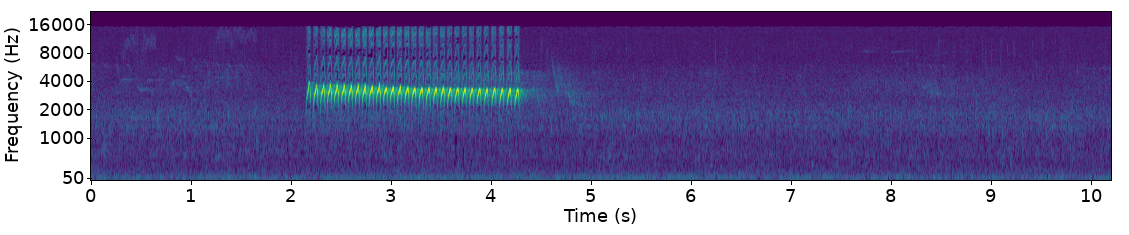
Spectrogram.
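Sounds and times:
Eurasian nuthatch rapid piping trill: 2.2 - 4.4.

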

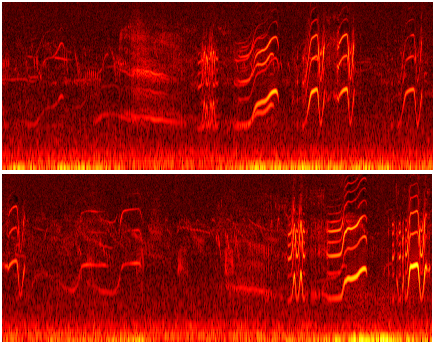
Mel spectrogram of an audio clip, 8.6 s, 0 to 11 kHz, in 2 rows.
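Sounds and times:
Northern lapwing calls: 0.0 - 8.6.

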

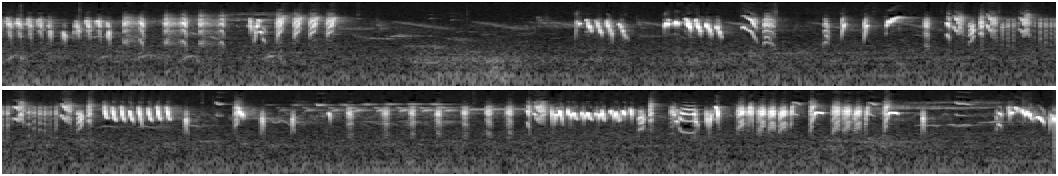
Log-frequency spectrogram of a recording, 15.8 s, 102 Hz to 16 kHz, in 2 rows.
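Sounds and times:
marsh warbler song: 0.0 - 15.8.

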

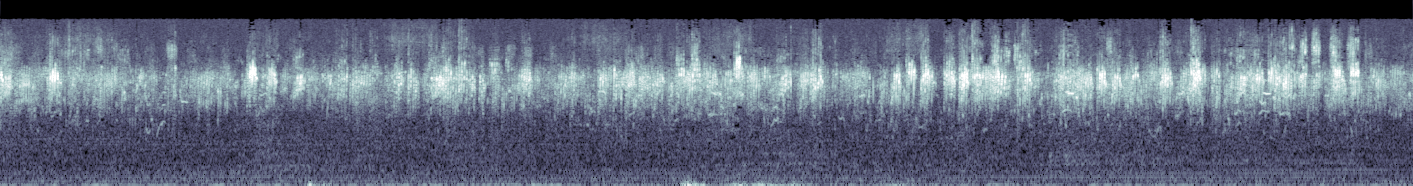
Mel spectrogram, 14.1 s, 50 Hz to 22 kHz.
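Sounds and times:
common house martins chattering with rapid high chirps: 0.0 - 14.1.

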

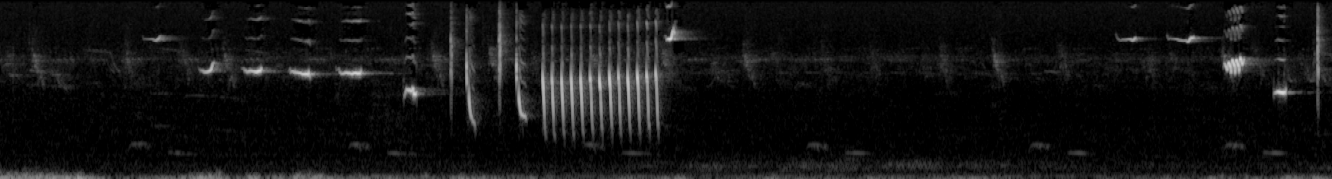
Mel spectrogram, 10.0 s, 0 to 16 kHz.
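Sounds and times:
thrush nightingale singing soft high whistles: 0.1 - 5.2, 7.7 - 9.9.

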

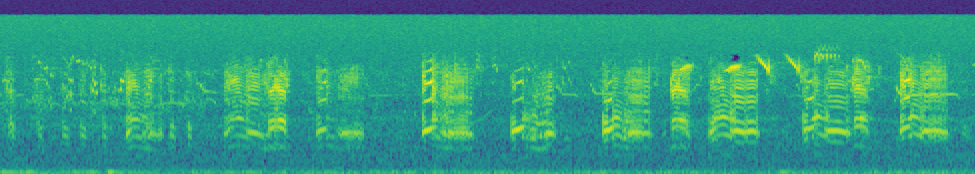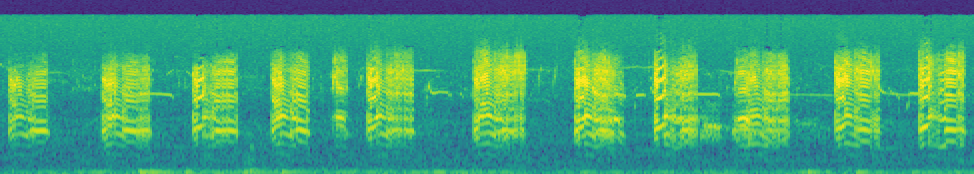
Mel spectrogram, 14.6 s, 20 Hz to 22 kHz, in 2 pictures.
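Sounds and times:
greylag goose calling: 0.7 - 14.6.

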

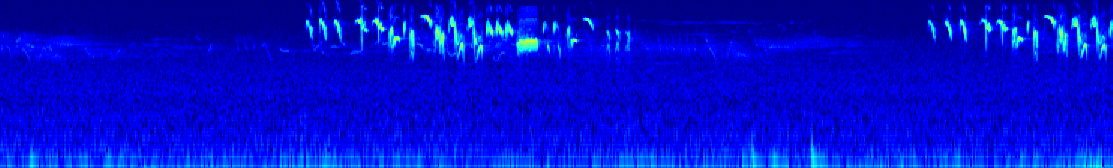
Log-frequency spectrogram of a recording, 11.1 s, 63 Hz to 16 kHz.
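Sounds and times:
rock bunting singing: 1.4 - 8.5, 9.3 - 11.1.

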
